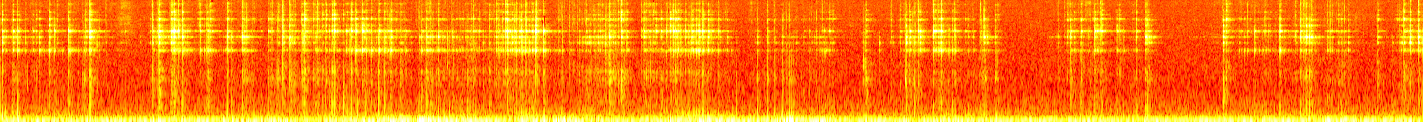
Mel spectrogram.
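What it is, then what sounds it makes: Porcelain lid. A porcelain lid is tapped and scratched, giving rapid, bright ceramic clinks and scraping ticks over a steady low hum. The sharp clinks die away almost instantly and come in irregular bursts throughout.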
